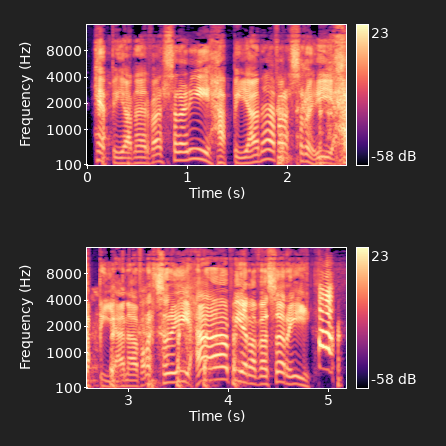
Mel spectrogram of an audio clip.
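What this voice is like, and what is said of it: Sung in a put-on Irish accent. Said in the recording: “in his Irish accent”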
